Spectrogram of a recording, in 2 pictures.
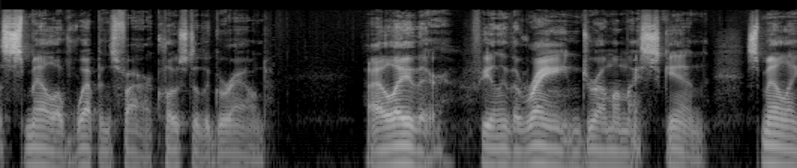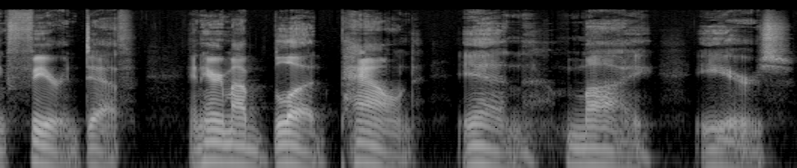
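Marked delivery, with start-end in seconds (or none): none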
